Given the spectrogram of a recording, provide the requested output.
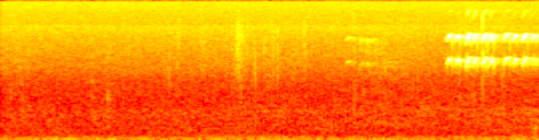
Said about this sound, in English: Sounds like there's a nuthatch as well, too.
